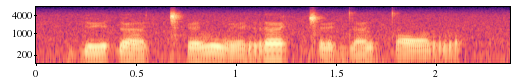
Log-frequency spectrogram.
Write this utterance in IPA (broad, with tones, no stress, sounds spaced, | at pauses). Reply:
ɗ y˧˥ ɗ œ˧ ə̯ ǀʰ ʏ˧˥ l w ʏ˩˧ r œ˥ ǀ ʏ˧˥ d œ˧˥ l t ɔ˧ r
